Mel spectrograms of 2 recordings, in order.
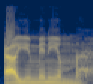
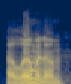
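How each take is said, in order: First: It is said with a non-American pronunciation. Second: It is said with an American pronunciation. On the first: The speaker calls it right. "would be the proper way to say it" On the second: The speaker calls it wrong. "That's the way Americans say it"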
